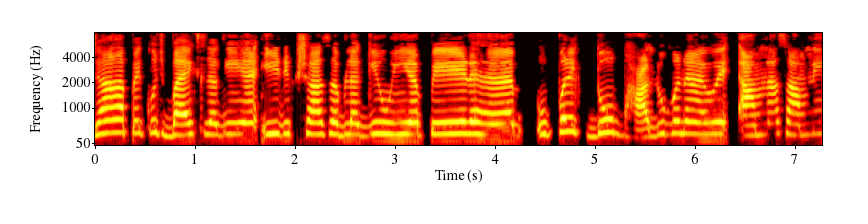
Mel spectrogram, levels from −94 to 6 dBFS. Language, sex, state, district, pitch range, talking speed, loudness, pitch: Hindi, female, Bihar, Saharsa, 295-320 Hz, 155 wpm, -16 LUFS, 310 Hz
